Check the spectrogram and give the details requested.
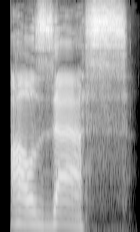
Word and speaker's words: Alsace: They actually pronounce this Alzas. Alzas with a Z and then a S at the end.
